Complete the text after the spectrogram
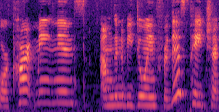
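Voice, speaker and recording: This woman's voice is raised and projected, with a bright, sharp tone. Her intonation is lively and her pace moderate. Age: 20s. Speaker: budgeting video creator. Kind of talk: casual how-to talk to camera.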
